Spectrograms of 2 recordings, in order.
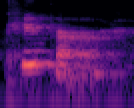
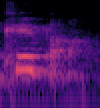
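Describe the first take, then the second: First: The final r sound is pronounced. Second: The final r sound is dropped. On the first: "he says the er noise" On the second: "whereas the rest of us say"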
